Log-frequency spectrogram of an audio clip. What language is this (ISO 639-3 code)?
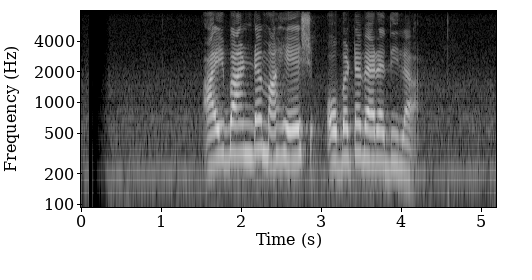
sin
